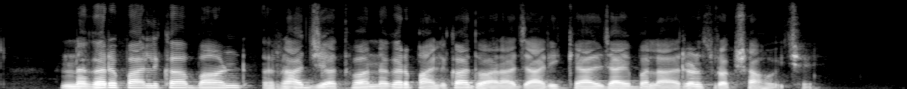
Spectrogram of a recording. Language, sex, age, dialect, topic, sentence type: Maithili, male, 25-30, Eastern / Thethi, banking, statement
